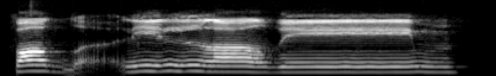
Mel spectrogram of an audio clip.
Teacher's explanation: makhraj huruf dad itu kena betul di tepi lidah. Kita bawakan ke tepi kiri, bawa ke kiri.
